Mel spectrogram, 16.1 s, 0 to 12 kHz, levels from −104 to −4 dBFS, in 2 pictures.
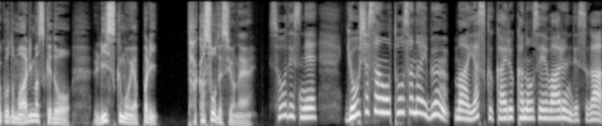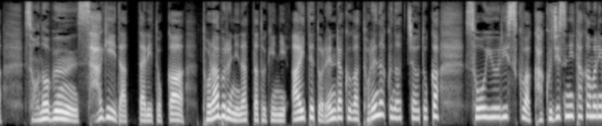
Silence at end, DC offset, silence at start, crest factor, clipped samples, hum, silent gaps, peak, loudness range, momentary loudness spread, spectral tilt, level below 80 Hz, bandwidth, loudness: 0 s; under 0.1%; 0 s; 18 dB; under 0.1%; none; none; 0 dBFS; 3 LU; 10 LU; -4.5 dB/octave; -50 dBFS; 12 kHz; -19 LUFS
